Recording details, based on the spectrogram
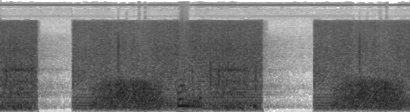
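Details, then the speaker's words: Rhonchi (dry, low-pitched "bass" rales) in a clinical lecture, heard over the large bronchi: breath sounds with low, rumbling, snore-like continuous tones through each breath. "А зараз ви будете чути сухі хрипи, або ще називаються басові хрипи."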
